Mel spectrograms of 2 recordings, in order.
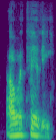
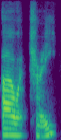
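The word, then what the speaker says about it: Awatere: So it's Awateri. It's not Awat tree.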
